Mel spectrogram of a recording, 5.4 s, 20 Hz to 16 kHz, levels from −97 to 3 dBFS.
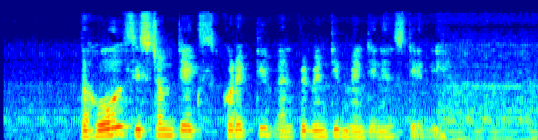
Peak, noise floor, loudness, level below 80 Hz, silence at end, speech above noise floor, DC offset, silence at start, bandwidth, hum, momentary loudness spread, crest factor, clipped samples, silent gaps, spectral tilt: -8 dBFS; -58 dBFS; -27 LUFS; -58 dBFS; 0 s; 32 dB; under 0.1%; 0.8 s; 11.5 kHz; none; 25 LU; 18 dB; under 0.1%; none; -6 dB/octave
